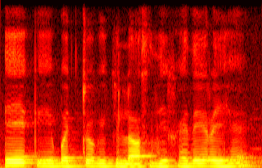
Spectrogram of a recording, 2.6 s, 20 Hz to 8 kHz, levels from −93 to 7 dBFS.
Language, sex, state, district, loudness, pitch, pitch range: Hindi, male, Uttar Pradesh, Saharanpur, -14 LUFS, 135 Hz, 130-140 Hz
